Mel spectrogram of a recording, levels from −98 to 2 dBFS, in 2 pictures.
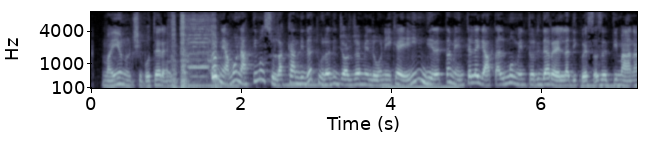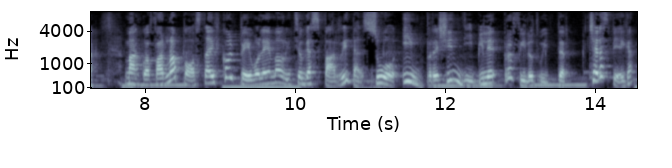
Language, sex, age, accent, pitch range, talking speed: Italian, female, 40-59, native, 165-265 Hz, 165 wpm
